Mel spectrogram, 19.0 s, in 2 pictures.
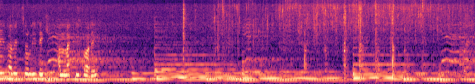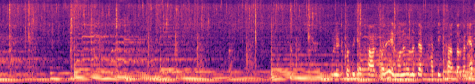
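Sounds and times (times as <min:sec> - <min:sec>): soft background music: 0:00.0 - 0:19.0
food sizzling in hot oil: 0:00.2 - 0:19.0
spatula clicking and scraping: 0:06.1 - 0:08.3, 0:10.9 - 0:18.0.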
